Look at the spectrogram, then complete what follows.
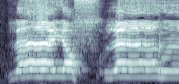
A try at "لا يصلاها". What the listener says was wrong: آپ نے یہاں پر بہت بڑی بڑی دو غلطیاں کی لا يصلح ہا جو پڑھا ہے یہ بڑی غلطی ہے یہ ہا نہیں ہے وہاں پر ہا ہے اور دوسری غلطی ہے ال پہ آپ نے بہت دیر تک آواز روکی ہے صرف نون اور میم پر آواز روک سکتے اس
